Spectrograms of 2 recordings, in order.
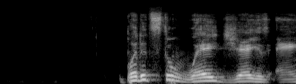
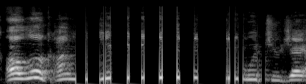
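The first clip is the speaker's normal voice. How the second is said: higher, louder fake-friendly voice; a sarcastic chummy imitation; mock cheerful; 9 semitones higher, 6 dB louder than usual. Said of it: "It's actually at the Royal Rumble".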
